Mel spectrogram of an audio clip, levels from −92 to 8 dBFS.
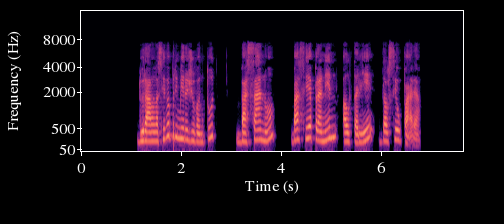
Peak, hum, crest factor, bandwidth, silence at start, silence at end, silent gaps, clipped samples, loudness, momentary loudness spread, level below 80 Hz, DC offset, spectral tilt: -2 dBFS; none; 20 dB; 8 kHz; 1.15 s; 0.85 s; 2.73-3.10 s, 3.91-4.21 s, 5.19-5.23 s, 5.88-5.95 s; under 0.1%; -20 LUFS; 10 LU; -64 dBFS; under 0.1%; -4.5 dB/octave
